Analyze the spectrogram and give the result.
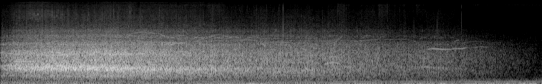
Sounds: human group actions
crowd

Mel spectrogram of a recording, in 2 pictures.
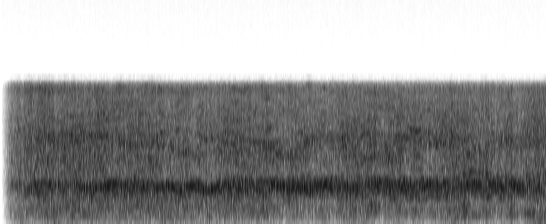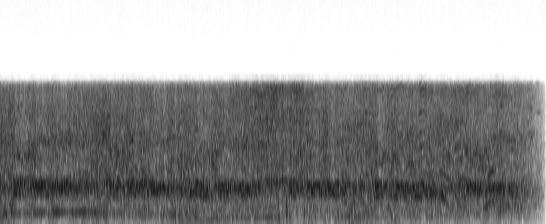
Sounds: human group actions
crowd

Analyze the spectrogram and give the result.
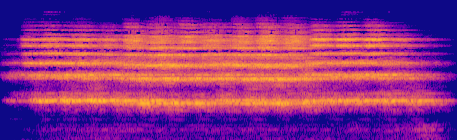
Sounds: screech

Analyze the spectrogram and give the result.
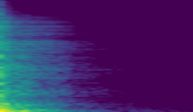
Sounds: drum
music
bass drum
musical instrument
percussion

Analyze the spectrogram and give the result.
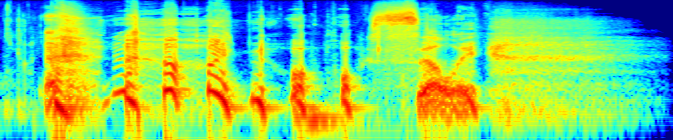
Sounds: human voice
laughter
giggle

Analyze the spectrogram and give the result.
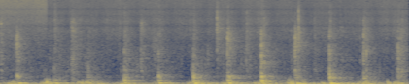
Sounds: footsteps

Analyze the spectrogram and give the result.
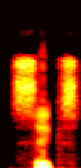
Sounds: human voice
speech
man speaking

